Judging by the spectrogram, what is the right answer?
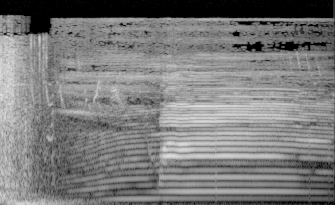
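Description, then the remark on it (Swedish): A cow lets out one long, drawn-out moo, loud, holding a steady low tone for about three seconds after a brief rough onset. No one speaks. “Och medan vi pratat har du passat på att spänna upp en ko här bakom oss.”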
